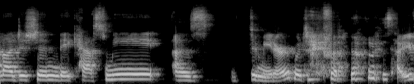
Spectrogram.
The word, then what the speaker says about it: Demeter: And from that audition, they cast me as Demeter, which I found out is how you pronounce it.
